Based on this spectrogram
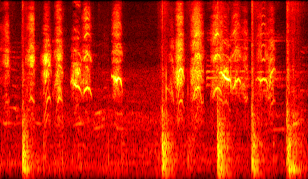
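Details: Hungry black drongo chicks in rural Bengal chirping for food: a rapid series of harsh, high chattering notes in clustered bursts, repeated loudly over a few seconds with short pauses between groups.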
